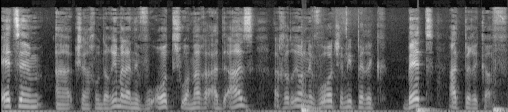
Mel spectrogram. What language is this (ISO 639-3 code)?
heb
